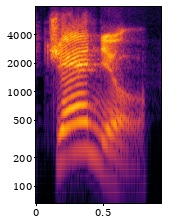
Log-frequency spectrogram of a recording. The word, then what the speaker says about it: Janiel: My name's Janiel. You know January? Daniel? Janiel.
